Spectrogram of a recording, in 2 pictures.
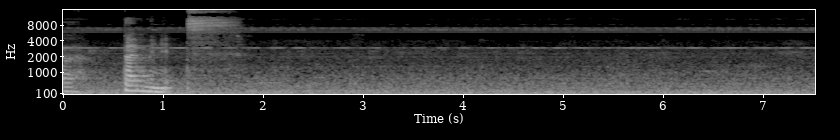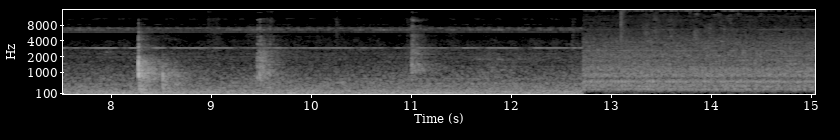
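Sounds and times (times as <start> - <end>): faint high whine: 0.0 - 15.0
bowl knocking on countertop: 8.3 - 8.7.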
